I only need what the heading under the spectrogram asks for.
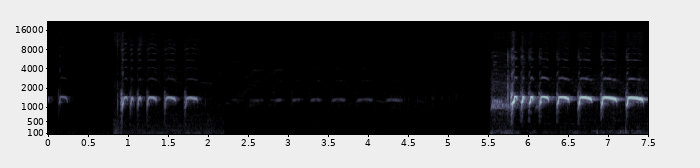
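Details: Female zebra dove calling the male with a brief string of quick whistled coos and a faint distant series. Then a louder, rapid burst of repeated arched notes begins with clicky onsets.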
